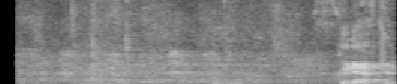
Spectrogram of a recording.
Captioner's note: attendees chattering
